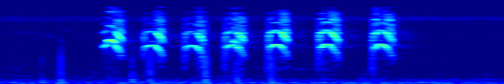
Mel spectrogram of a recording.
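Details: Green baby parrot giving a bout of seven harsh, rapid chirps at an even pace, each note stacked with bright overtones, with a faint steady high hiss behind.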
